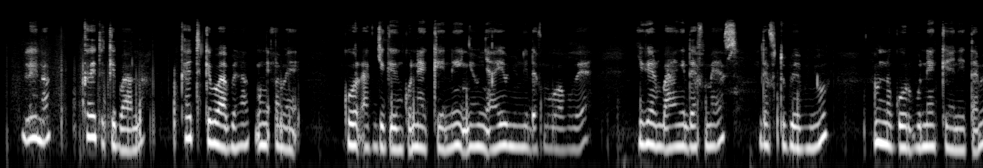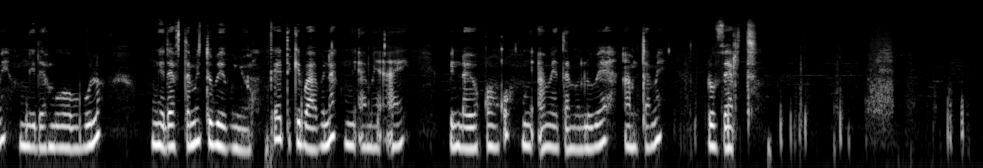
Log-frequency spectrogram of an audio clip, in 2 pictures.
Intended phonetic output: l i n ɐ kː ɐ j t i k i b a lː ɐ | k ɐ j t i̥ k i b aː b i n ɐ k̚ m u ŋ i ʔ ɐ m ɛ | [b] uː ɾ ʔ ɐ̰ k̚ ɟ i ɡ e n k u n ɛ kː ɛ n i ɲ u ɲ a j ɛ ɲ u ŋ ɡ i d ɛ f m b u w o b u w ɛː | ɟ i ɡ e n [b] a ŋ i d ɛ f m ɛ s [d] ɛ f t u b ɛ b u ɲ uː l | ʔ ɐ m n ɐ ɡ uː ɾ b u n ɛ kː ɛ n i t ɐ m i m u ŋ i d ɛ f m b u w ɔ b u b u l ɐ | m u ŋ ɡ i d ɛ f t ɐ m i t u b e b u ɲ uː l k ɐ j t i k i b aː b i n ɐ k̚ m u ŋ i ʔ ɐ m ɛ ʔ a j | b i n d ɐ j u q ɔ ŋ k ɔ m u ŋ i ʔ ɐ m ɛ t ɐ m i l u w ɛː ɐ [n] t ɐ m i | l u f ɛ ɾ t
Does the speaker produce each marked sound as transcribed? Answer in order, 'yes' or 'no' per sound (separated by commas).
no, yes, yes, no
